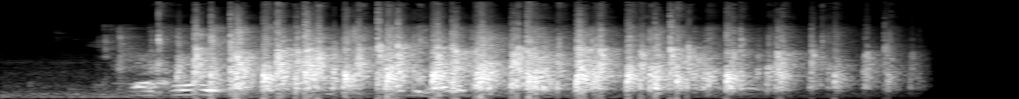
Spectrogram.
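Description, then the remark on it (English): A crowd at a Circle of Hope Sunday meeting breaks into applause, a dense, steady patter of many hands clapping at once that holds for about four seconds before stopping abruptly. “Could we give a round of applause?”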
